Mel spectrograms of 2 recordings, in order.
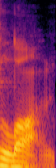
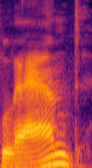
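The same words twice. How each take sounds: First: It is pronounced the way a French name is. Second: It is pronounced as the English word land. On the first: The speaker calls it right. "it's French. Ned Land, I think it's pronounced this way" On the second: The speaker calls it wrong. "this is not land, this is not English"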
